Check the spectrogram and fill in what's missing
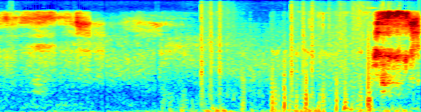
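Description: Gunfire in the video game Fortnite during a fight, a cluster of sharp irregular shots building in the second half over a background of game noise, loud and close.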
